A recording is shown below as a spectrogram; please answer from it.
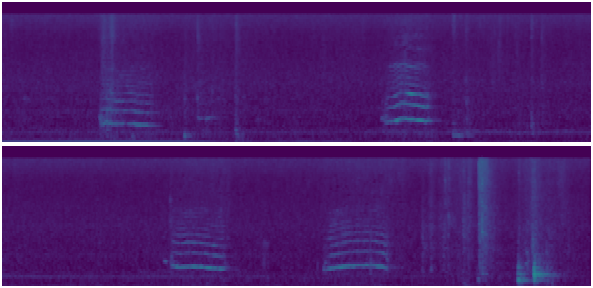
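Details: A cat's sad meows, heard indoors: four drawn-out, falling, plaintive meows spaced several seconds apart, with faint background hum and a few soft knocks.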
